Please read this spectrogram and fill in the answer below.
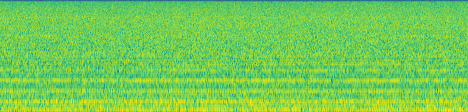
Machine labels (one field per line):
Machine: fan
